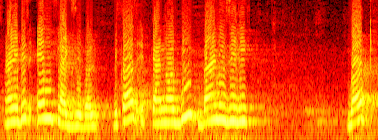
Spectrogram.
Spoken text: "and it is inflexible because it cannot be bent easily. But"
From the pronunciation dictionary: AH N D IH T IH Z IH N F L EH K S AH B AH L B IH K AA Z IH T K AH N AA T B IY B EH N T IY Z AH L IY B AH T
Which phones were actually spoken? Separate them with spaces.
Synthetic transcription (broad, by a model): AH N D IH T IH Z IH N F L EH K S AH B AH L B IH K AA Z IH T K AH N AA T B IY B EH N IY Z AH L IY B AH T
